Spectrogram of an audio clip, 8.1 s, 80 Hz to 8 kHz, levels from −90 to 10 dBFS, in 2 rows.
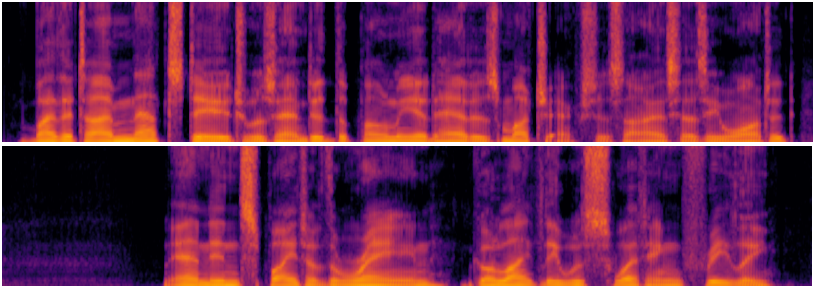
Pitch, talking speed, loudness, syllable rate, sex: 95 Hz, 200 wpm, -18 LUFS, 5.7 syllables/s, male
